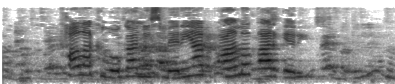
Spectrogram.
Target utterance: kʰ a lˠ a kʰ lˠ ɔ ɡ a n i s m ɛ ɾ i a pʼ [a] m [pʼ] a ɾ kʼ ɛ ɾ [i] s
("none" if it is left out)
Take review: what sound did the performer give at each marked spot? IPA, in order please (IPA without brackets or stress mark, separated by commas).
a, pʼ, i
